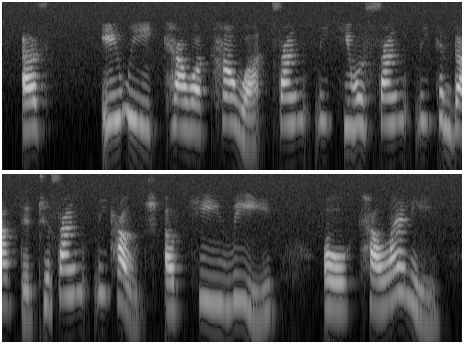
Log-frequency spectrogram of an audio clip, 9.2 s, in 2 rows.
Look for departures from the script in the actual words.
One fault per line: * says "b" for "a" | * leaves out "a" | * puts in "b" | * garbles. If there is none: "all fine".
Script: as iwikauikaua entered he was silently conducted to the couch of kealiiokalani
* says "silently" for "entered"
* says "silently" for "the"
